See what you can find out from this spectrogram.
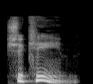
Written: chicane

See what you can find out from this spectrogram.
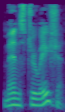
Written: menstruation

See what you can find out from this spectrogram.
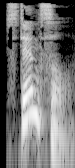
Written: stencil

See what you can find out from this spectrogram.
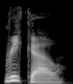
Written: rico

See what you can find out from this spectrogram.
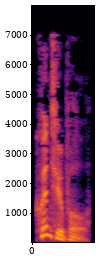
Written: quintuple

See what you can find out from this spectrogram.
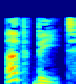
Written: upbeat

